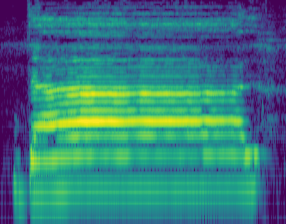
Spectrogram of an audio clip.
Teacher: دال پہ مد ہونے کی وجہ سے اسے بھی ہم 3 الف یعنی 3 سیکنڈ لمبا کھینچ کے پڑھیں گے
